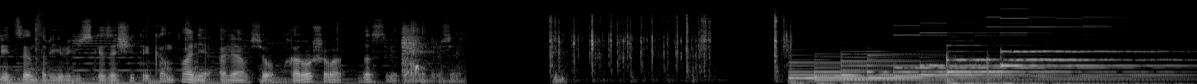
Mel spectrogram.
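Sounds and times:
computer keyboard typing: 0:05.5 - 0:08.0.

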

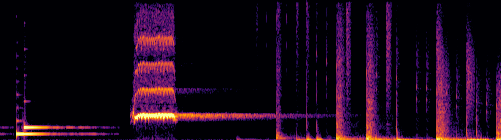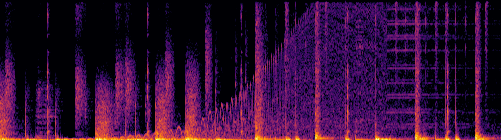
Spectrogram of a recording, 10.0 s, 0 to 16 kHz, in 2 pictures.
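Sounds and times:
sports whistle blast: 0:01.3 - 0:03.4
music with a beat: 0:02.8 - 0:10.0.

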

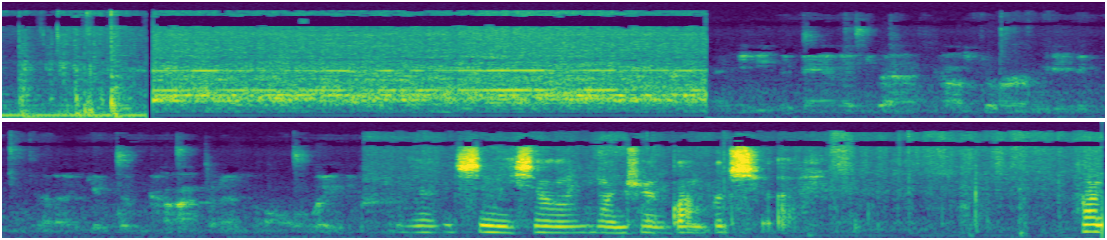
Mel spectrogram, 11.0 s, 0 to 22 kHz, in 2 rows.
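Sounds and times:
hair dryer running: 0:00.8 - 0:03.6.

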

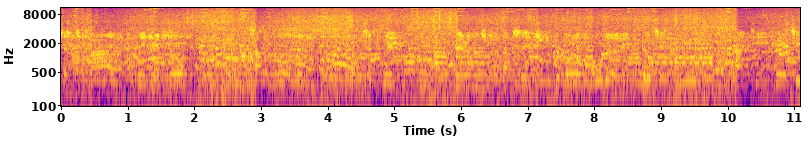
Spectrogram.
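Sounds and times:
commentator over public address: 0:00.0 - 0:11.0
crowd chatter: 0:00.0 - 0:11.0.

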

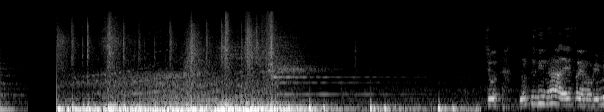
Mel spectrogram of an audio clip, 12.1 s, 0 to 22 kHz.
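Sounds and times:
dull low thumps: 0:01.1 - 0:09.6.

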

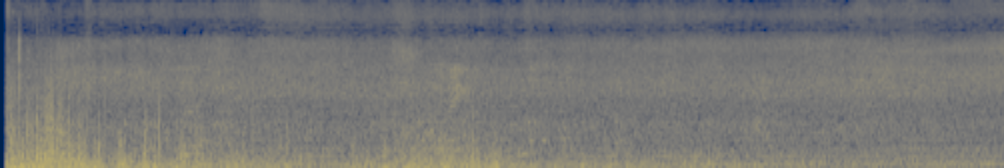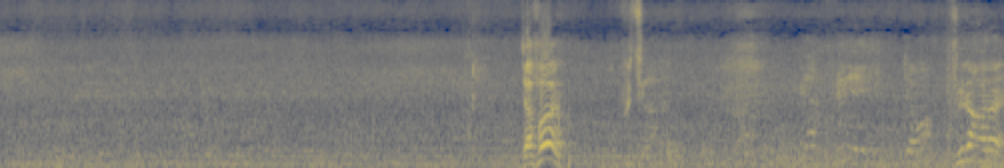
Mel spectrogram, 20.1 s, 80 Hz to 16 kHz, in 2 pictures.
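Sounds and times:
rough sea churning against hull: 0:00.0 - 0:20.0
wind buffeting microphone: 0:00.0 - 0:20.0.

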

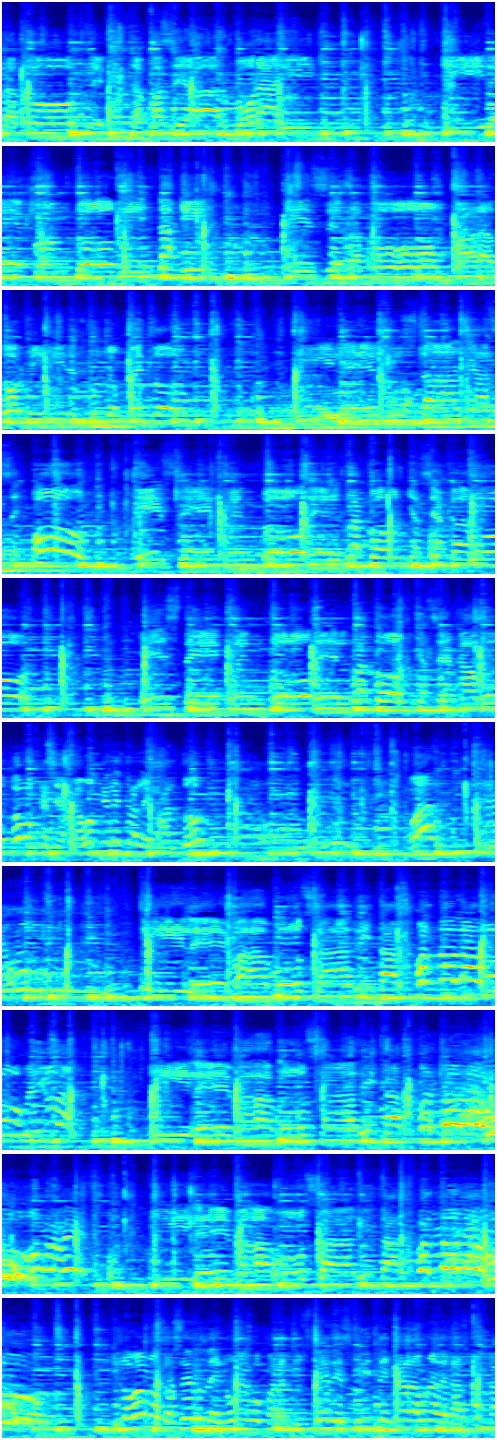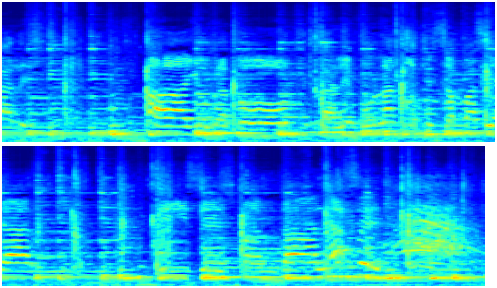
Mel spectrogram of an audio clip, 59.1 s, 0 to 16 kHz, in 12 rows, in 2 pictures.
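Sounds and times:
acoustic guitar strumming: 0:00.0 - 0:59.0
man singing children's song: 0:00.0 - 0:59.0.

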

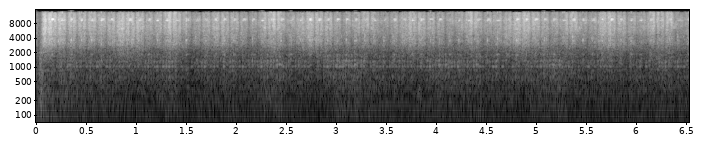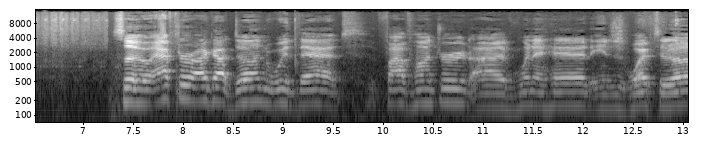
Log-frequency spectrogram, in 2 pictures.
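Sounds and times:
plane rubbed on sandpaper: 0:00.0 - 0:07.3.

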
